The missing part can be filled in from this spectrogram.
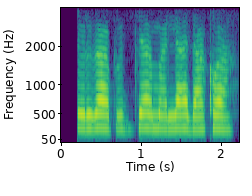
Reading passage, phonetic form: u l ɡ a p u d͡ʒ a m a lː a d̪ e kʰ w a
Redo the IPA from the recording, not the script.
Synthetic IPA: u ɾ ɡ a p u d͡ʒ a m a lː a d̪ a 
